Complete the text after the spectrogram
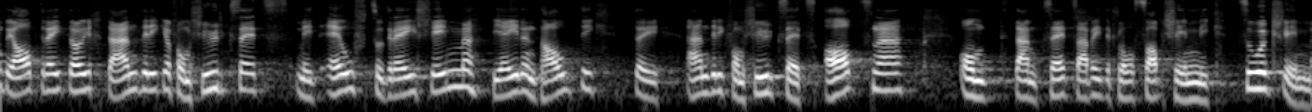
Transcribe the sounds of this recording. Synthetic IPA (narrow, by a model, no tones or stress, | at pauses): beɑːt̪ɾɛɪtœʏχd̥̪ænd̪əɾiɡəfɔmʃyːɾksɛt͡s | mɪtɛlft͡sud̪ɾɛɪʃtɪmːəb̥iɛɪɾəɛnthɑltik | d̥əænd̪əɾikfɔmʃtyːɾksɛt͡sɑːt͡snæː | ʊnd̥æmksɛt͡sæbəɪd̪əɾʃlʊsɑpʃtɪmːikt͡suəkʃtɪmːə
